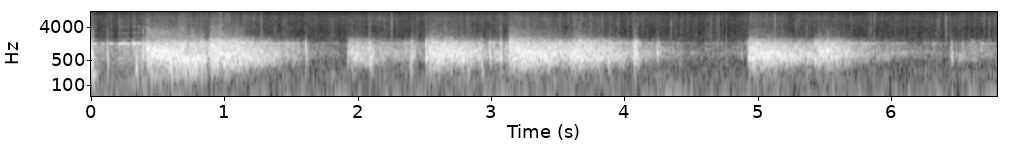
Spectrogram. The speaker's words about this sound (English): the field reporter literally was on the firing line with police during the capture, relaying the entire proceeding with a mobile shortwave transmitter. Listen closely now, and you'll hear the actual gunfire and the excitement that follows.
